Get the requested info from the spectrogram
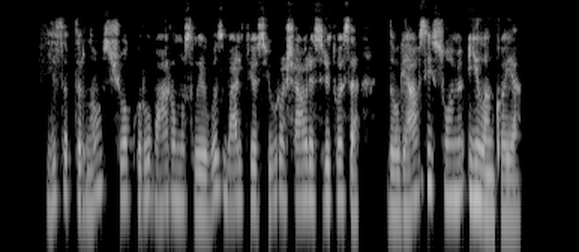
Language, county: Lithuanian, Vilnius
